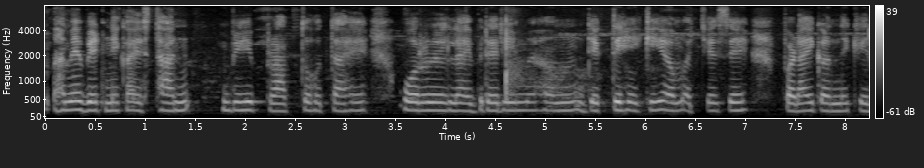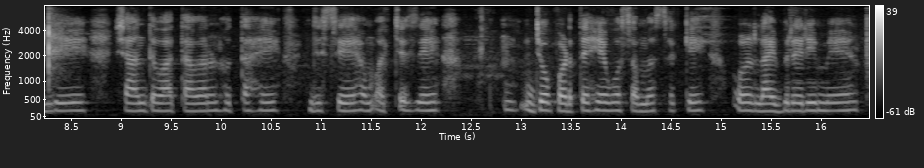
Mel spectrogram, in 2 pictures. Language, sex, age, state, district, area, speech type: Hindi, female, 18-30, Madhya Pradesh, Ujjain, rural, spontaneous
